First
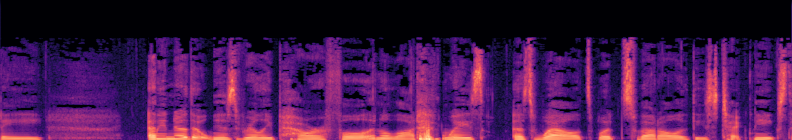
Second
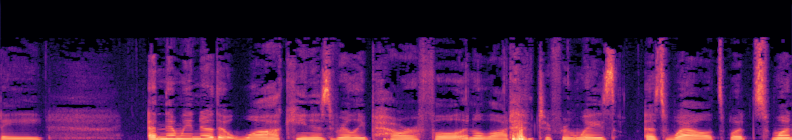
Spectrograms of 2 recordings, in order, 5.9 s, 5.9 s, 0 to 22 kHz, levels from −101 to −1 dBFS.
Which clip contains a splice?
first; 4 cuts; at 1.2 s, 1.6 s, 3.3 s, 4.8 s

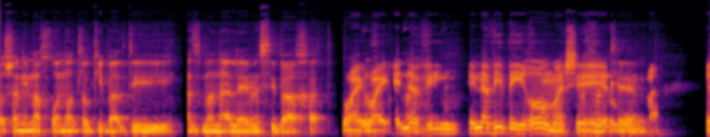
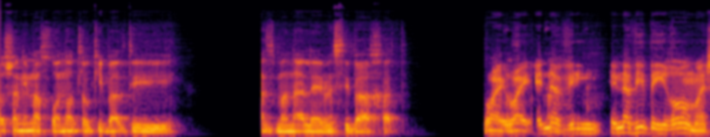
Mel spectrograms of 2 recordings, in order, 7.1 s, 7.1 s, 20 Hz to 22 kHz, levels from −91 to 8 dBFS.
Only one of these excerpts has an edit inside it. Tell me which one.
first; 2 cuts; at 1.8 s, 3.4 s

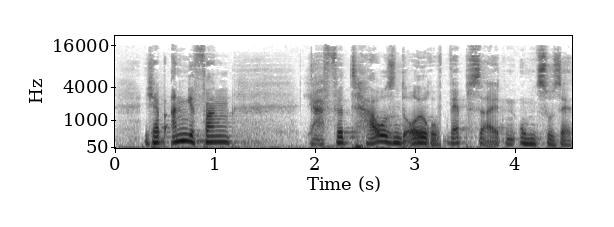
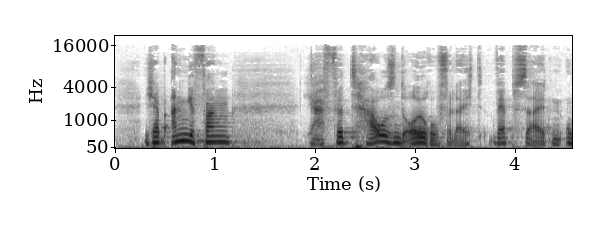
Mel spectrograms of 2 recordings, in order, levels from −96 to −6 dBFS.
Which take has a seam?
first; 1 cut; at 3.2 s

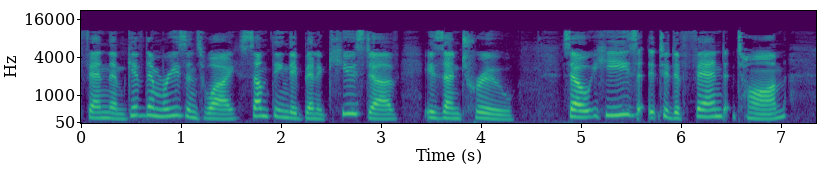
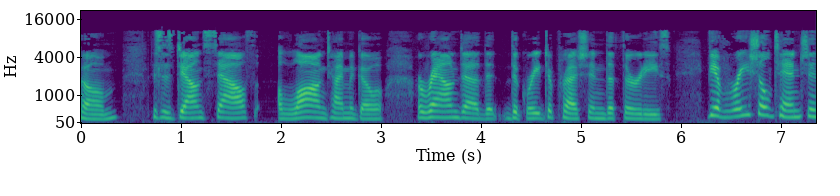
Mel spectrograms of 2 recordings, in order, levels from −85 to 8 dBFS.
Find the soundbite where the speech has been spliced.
first; 1 cut; at 5.8 s

